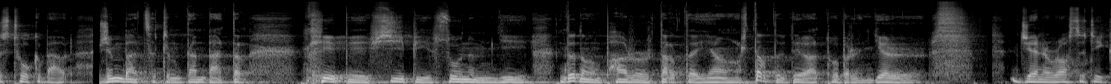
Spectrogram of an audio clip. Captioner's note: giving oral transmission in Tibetan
